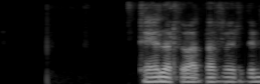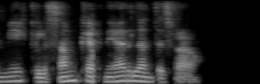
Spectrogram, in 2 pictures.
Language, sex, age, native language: Icelandic, male, 30-39, Swedish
